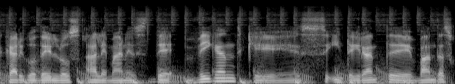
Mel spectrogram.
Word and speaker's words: Wiegand: Es de hecho tecladista de la agrupación Toy y de la agrupación Diorama, el, eh, el artista que está detrás del proyecto Vigand, o es que se escribe Vigand con W-I-E-G-A-N-D, por aquello de que quieran buscar en Bandcamp si fue que les gustó este tema llamado Get Informed en su video version.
